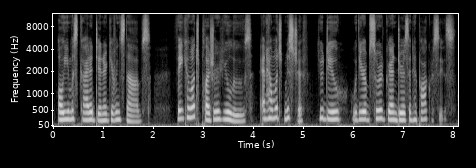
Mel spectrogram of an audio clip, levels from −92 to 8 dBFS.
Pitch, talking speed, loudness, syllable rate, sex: 225 Hz, 175 wpm, -18 LUFS, 5.2 syllables/s, female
